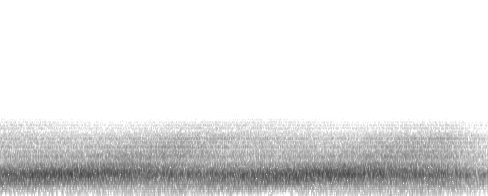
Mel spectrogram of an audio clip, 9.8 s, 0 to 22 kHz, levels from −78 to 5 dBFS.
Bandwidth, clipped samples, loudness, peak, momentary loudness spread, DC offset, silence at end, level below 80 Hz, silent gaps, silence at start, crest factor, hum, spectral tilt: 2.2 kHz; under 0.1%; -28 LUFS; -12 dBFS; 6 LU; under 0.1%; 0 s; -62 dBFS; none; 0 s; 14 dB; none; -7.5 dB/octave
